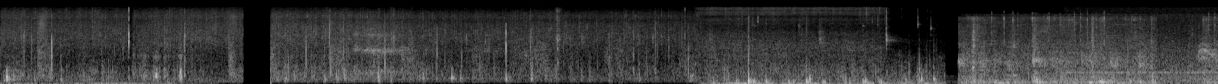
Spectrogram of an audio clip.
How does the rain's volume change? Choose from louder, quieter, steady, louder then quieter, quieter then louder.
quieter.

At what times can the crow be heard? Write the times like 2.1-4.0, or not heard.
10.6-12.1.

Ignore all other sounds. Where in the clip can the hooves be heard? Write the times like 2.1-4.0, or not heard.
0.1-1.9, 7.0-12.1.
